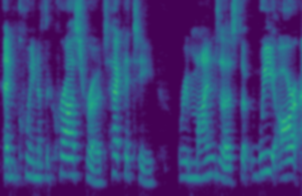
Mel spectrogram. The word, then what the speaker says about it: Hecate: I am going to look up how to pronounce it because goddess knows I should know by now. PR. Go ha. Hecate.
